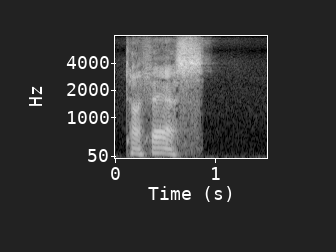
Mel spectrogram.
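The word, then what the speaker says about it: תָּפַשׂ: Tafas. Tafas. Alright, more correct pronunciation would be tafas.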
